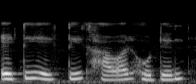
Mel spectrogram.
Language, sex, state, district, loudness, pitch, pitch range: Bengali, female, West Bengal, Alipurduar, -20 LUFS, 245 Hz, 220-255 Hz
